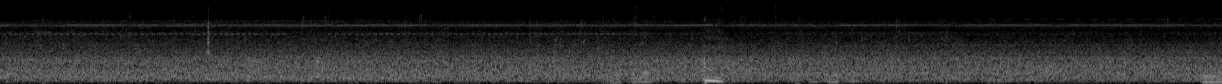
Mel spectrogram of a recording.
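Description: Steady rush of shallow river water flowing, with a thin, high, continuous insect drone above it. A short low sound stands out briefly about seven seconds in.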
